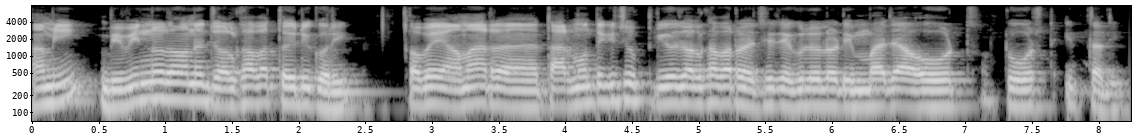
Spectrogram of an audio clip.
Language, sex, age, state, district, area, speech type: Bengali, male, 30-45, West Bengal, South 24 Parganas, rural, spontaneous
